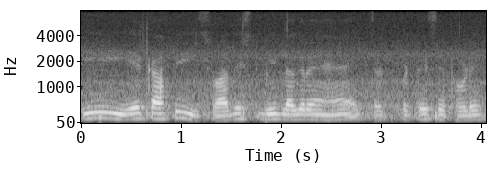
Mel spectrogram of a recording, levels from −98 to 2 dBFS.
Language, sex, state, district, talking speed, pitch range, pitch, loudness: Hindi, male, Uttarakhand, Tehri Garhwal, 145 wpm, 120-140 Hz, 130 Hz, -17 LUFS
